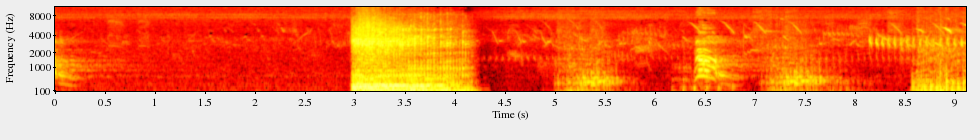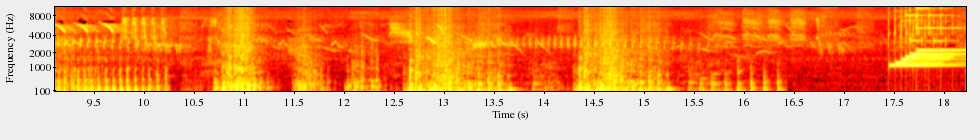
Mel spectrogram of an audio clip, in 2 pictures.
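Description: A leopard gives a deep, rough roar, followed by a run of shorter, rasping growls.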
